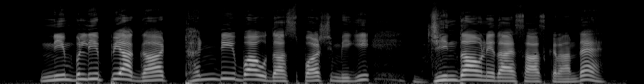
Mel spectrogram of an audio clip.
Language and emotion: Dogri, happy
